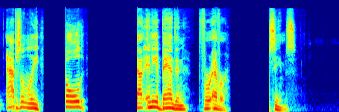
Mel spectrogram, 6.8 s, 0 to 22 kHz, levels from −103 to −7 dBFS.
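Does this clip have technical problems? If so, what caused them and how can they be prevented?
Yes. Clipped start after a pause occurs at 1.1 s, 2.56 s (just before "any abandon forever") and 5.17 s, swallowing roughly 0.22 s, 0.19 s and 0.22 s of onset. The output device sleeps during each preceding silence and wakes late, so speech starts abruptly. Keeping the output stream active through pauses, or disabling idle power saving on the device, prevents this.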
